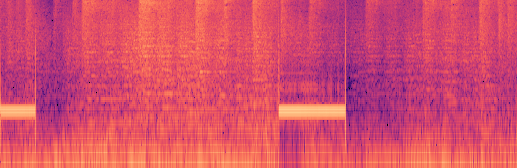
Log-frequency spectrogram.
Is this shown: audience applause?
no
